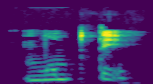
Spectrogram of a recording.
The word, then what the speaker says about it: Monpti: Und der wird M-O-N-P-T-I geschrieben und Mumpti ausgesprochen, hoffe ich.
